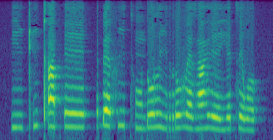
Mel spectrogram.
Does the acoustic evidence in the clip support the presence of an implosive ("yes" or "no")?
yes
